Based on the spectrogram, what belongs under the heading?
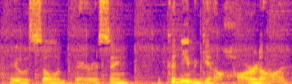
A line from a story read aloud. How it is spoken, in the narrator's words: First dwarf mutters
